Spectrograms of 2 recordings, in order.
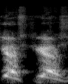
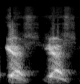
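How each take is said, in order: First: Very high falling Yes, yes in dub voice; mock Piccolo yes. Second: Very high, far dub voice saying Yes, yes; mock Piccolo yes. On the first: Streamer ending the Piccolo dub imitation, high falling mock voice. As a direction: let "Yes, yes" fall high and cartoonish. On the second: Streamer imitating Piccolo's dub line, high mock voice. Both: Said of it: "he was like".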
